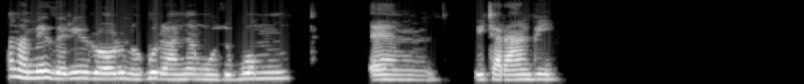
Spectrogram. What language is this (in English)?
Igbo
